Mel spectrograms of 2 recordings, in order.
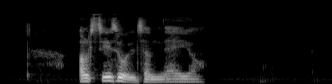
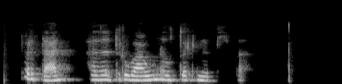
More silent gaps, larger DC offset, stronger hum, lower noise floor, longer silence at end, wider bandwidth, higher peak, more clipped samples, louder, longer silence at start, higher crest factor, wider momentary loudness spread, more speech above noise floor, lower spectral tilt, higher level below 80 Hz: neither; neither; neither; first, -70 dBFS vs -59 dBFS; first, 1.3 s vs 0.95 s; first, 11.5 kHz vs 7 kHz; second, -6 dBFS vs -2 dBFS; neither; second, -23 LUFS vs -17 LUFS; first, 0.8 s vs 0.25 s; about the same, 20 dB vs 16 dB; second, 14 LU vs 18 LU; first, 49 dB vs 43 dB; second, -5 dB/octave vs -8 dB/octave; second, -74 dBFS vs -56 dBFS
